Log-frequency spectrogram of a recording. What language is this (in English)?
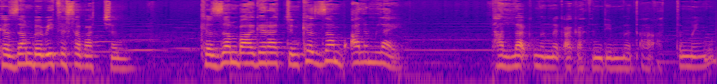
Amharic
